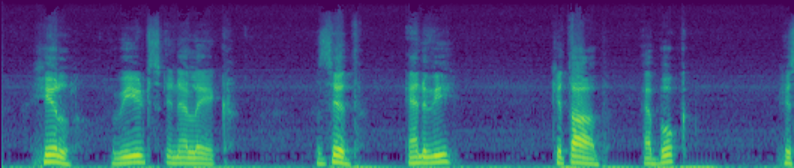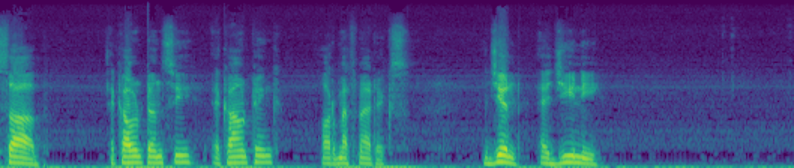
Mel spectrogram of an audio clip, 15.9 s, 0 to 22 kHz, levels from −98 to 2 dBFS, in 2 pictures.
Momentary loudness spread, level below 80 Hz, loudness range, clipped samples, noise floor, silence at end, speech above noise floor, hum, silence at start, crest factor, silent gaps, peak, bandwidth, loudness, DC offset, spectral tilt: 17 LU; -38 dBFS; 3 LU; under 0.1%; -44 dBFS; 0.05 s; 27 dB; none; 0 s; 18 dB; none; -2 dBFS; 12 kHz; -18 LUFS; under 0.1%; -7 dB/octave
